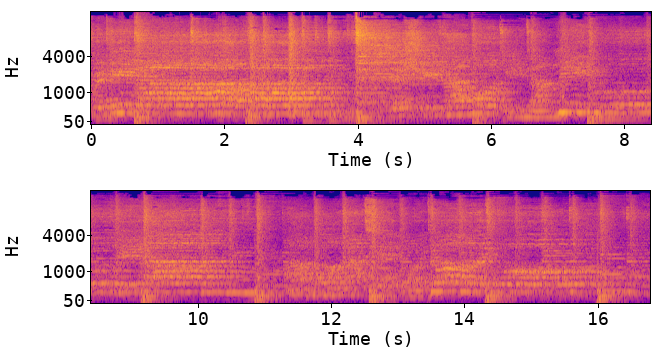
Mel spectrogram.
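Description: A live worship band: male and female voices singing a worship song together, over acoustic guitar and a bass line, with percussion strokes every second or two.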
